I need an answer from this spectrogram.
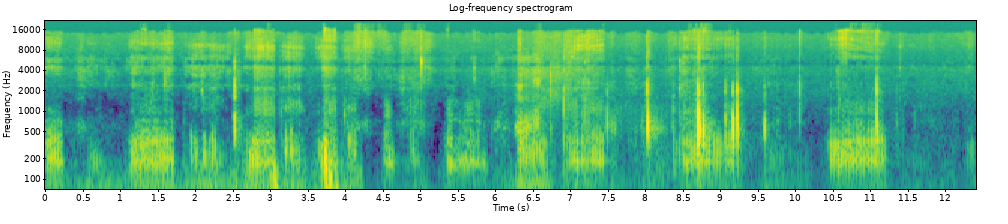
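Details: Snuggling, content domestic cat purring: low rumbling bursts broken by frequent gaps, uneven rhythm, with occasional sharp clicks or rustling.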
